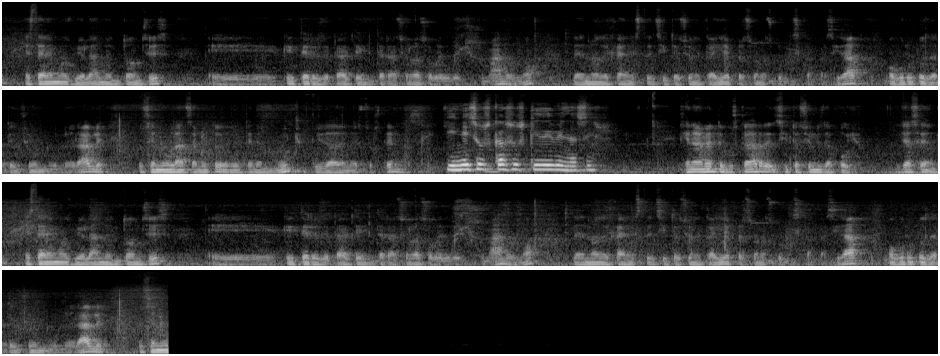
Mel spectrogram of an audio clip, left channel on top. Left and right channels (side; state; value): right; drops out; at 11.1 s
